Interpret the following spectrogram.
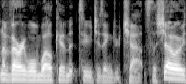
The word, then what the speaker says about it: Chazingdra: Yes, it is Chaz, short for Charlie, combined with Kingdra, my favorite Pokemon. Kingdra. Chazingdra.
